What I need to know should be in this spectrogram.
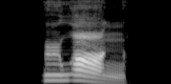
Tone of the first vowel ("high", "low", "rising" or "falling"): falling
